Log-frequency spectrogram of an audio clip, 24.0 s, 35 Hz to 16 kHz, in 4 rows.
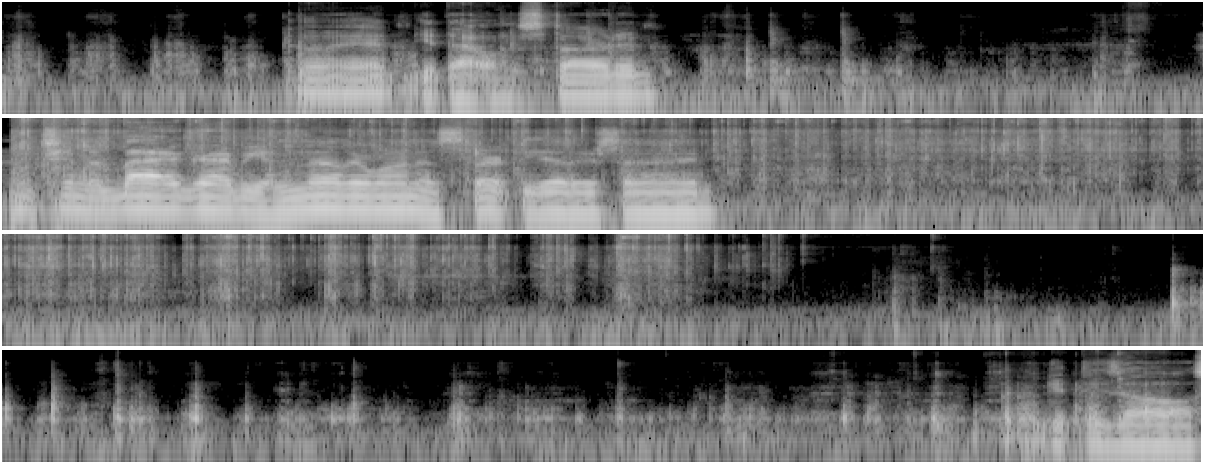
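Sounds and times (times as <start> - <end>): plastic bag rustling: 6.0 - 16.0
small metal parts clicking: 6.0 - 16.0.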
